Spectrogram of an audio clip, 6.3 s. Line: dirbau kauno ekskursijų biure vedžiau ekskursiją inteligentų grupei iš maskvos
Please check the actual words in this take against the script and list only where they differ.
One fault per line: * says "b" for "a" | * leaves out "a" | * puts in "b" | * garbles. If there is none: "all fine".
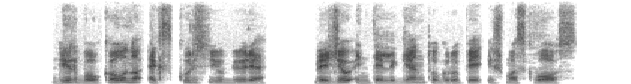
* leaves out "ekskursiją"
